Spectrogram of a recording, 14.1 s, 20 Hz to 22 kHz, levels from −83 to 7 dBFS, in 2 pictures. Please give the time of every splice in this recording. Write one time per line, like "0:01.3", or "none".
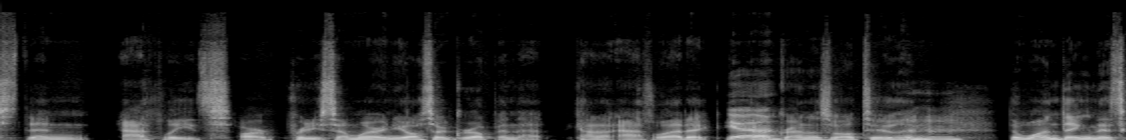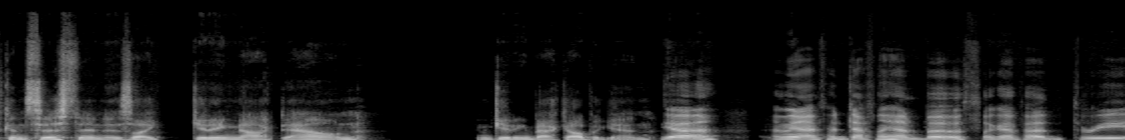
0:01.8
